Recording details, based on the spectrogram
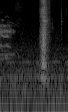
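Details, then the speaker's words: A single short, sharp cough in a quiet room from an adult with asthma, while live streaming. "yes as you can hear by the coughing yes it's it's a fun thing to be while also streaming"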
